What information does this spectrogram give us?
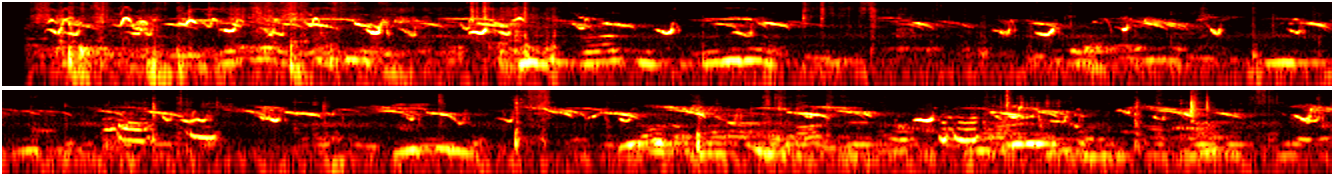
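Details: Painted francolin chicks in their first days: a steady chorus of many thin, downslurred cheeps overlapping continuously, with softer low clucking underneath.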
